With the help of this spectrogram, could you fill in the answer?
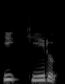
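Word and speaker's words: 生きる: Sekarang kita lihat ada kanji sebelah kanannya kiru. Berarti ini dibacanya I.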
